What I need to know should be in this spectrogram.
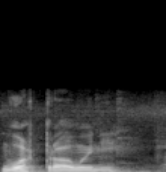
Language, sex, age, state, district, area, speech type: Kashmiri, male, 18-30, Jammu and Kashmir, Budgam, rural, read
